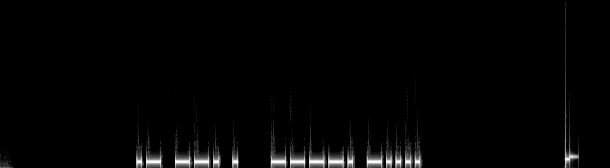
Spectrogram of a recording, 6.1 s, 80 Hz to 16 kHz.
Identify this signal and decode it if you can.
Morse code, heard as a keyed tone, about 25 wpm, 700 Hz. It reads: AGE 96
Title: Practice QSO - Exchange 3 - More Info - 25wpm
